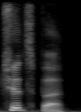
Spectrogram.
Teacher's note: English speakers just drop the rasp, turning the C completely silent and leaving us with just a standard H sound.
